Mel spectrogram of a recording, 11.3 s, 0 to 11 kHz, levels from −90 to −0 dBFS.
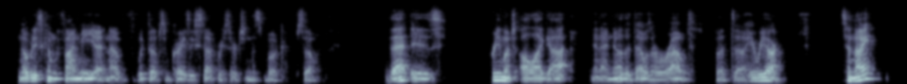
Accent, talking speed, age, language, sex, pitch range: American, 200 wpm, 30-49, English, male, 105-140 Hz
